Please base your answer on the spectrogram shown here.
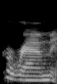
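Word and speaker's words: Carême: i don't know how to say his name karem a rem thank you i knew you knew what i was going for yeah there's karem in france who is like innovating in this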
